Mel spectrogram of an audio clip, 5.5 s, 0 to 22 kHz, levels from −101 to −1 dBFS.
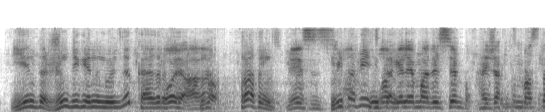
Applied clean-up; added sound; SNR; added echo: neural separator model SepFormer DNS4.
